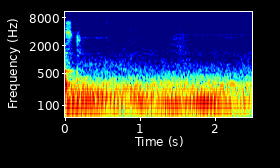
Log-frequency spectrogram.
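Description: Steady low mechanical hum in a pause between spoken phrases, with the tail of a spoken word at the very start.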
